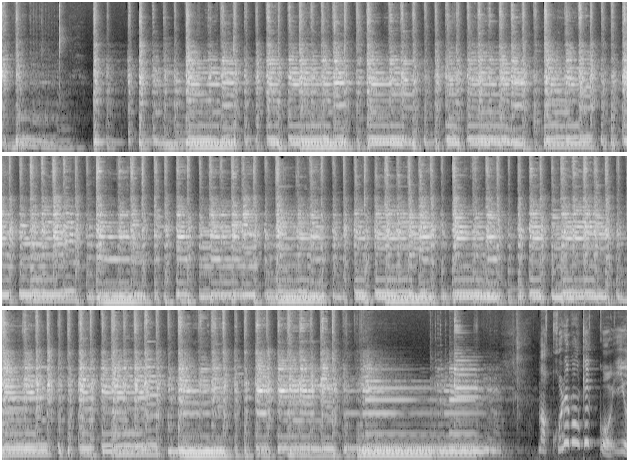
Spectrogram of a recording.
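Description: Electric guitar through a Blackstar amp with a clean tone and no effects engaged, strummed chords ringing steadily for about twenty seconds, then fading out near the end.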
